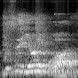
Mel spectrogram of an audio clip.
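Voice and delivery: slow model sentence. Shown as a demonstration. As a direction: model it slowly for students. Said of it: "আরেকটা example দেখো".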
